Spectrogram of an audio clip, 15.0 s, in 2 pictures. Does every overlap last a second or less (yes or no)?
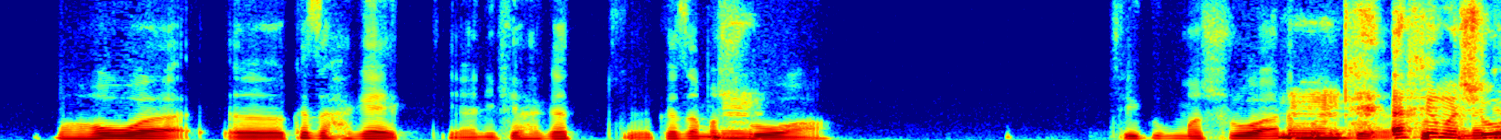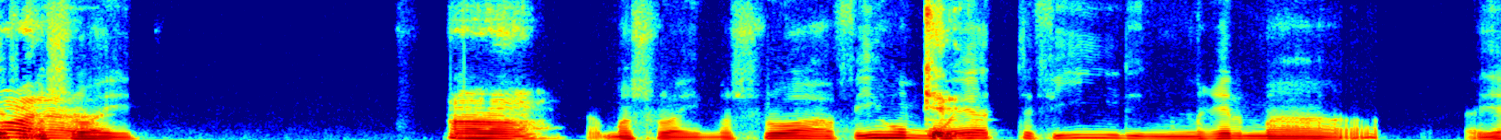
no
